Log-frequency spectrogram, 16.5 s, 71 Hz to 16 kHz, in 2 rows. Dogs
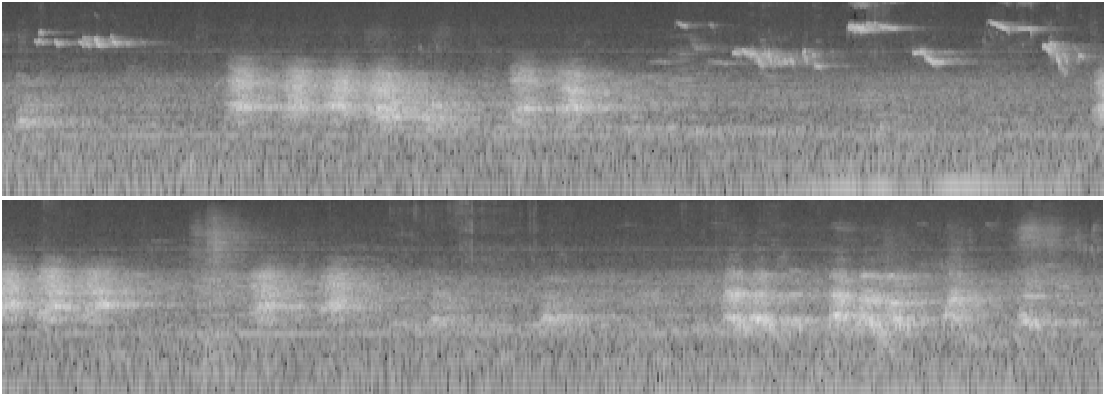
0.1 0.5, 1.7 4.8, 8.2 9.4, 10.0 16.5

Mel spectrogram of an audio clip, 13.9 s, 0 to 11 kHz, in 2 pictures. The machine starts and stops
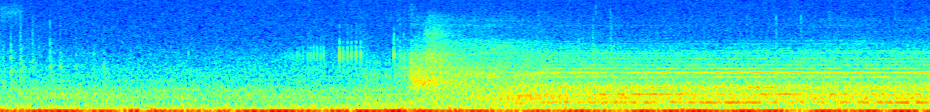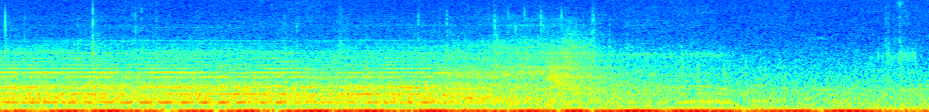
2.6 13.0

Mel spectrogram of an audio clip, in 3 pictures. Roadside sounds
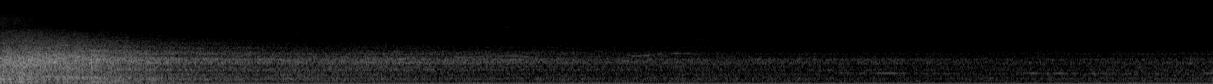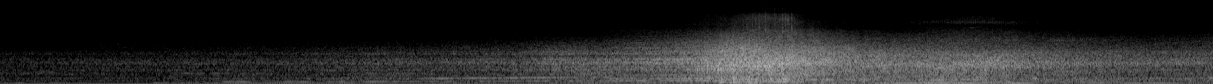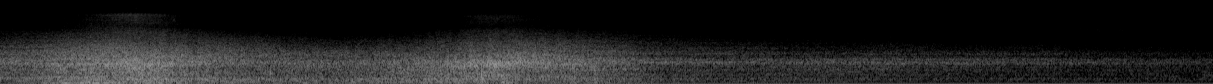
0.0 4.7, 11.1 35.2

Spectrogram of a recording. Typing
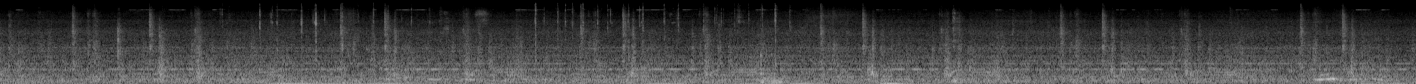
1.4 8.4

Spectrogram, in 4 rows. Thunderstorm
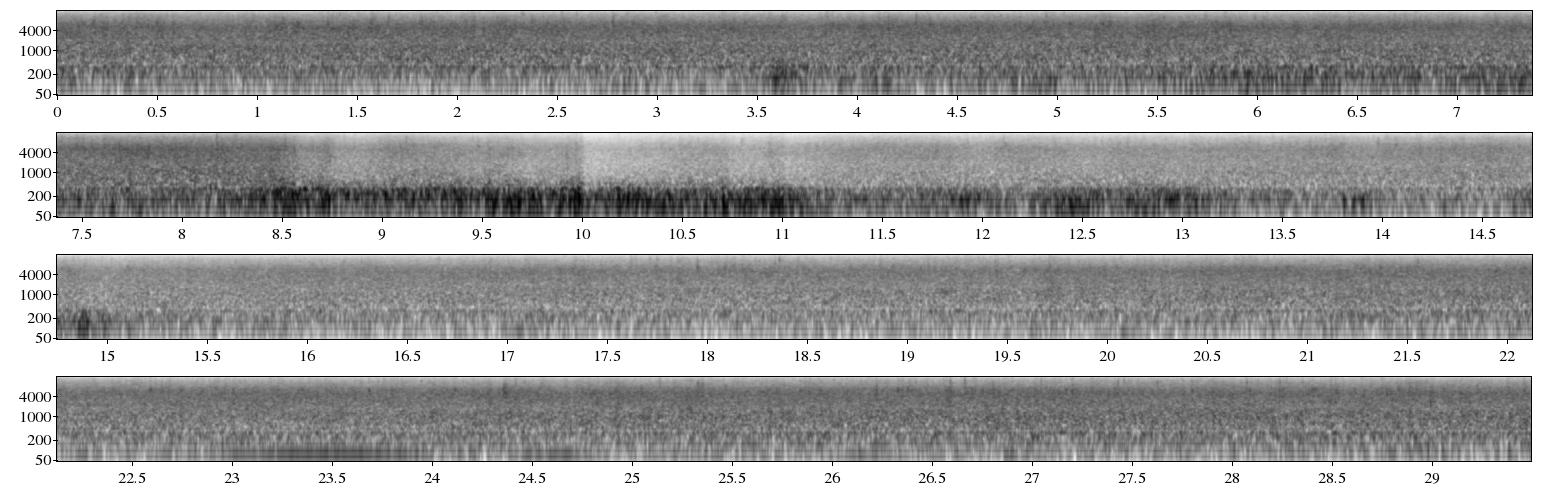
0.0 15.7

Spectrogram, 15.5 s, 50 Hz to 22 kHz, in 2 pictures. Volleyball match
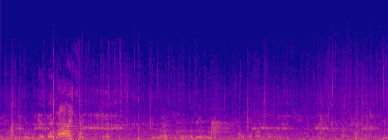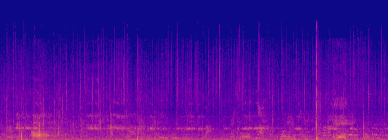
0.6 2.9, 4.2 10.9, 12.1 15.2

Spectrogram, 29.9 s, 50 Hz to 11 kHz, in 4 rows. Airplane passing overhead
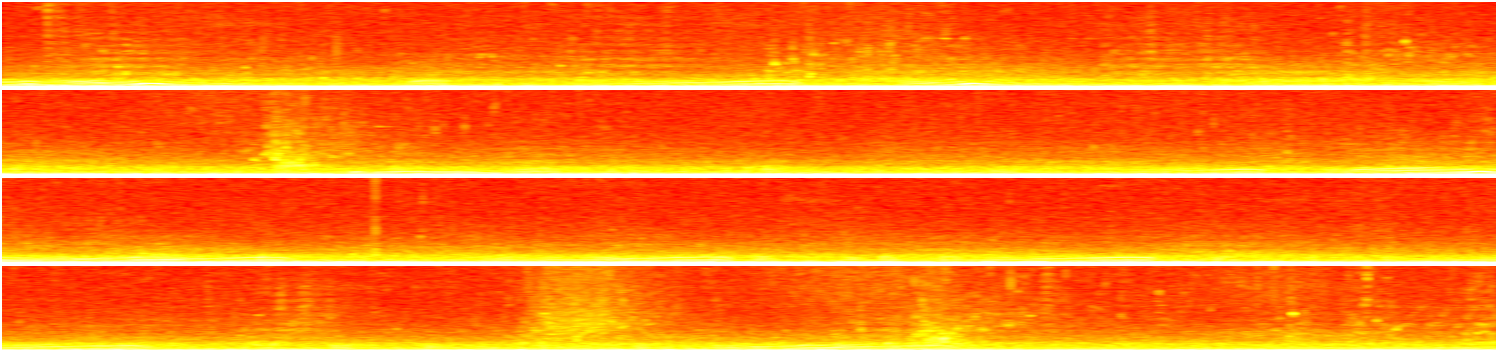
22.0 29.8

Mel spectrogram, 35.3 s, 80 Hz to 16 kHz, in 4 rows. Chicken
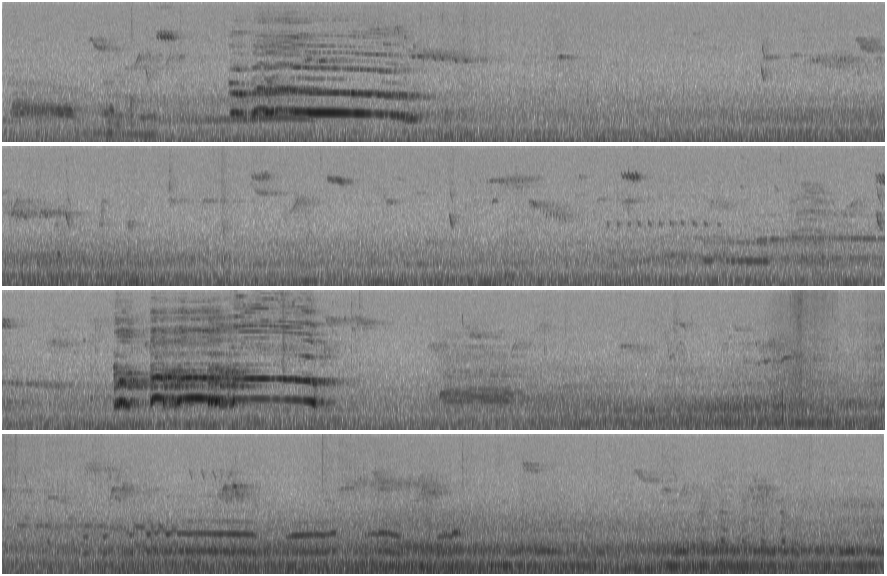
0.1 4.6, 25.4 32.1, 33.1 35.3

